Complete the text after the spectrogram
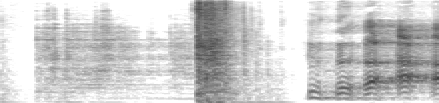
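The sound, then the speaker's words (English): A heavy metal bank vault door slams shut with one loud, booming thud that rings out briefly, trapping people inside. Voices talk just before the impact and right after it. “he shut the vault door on us.”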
